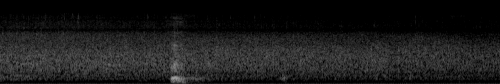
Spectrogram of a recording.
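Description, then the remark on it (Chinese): An audience applauds in a steady, dense patter of many clapping hands that holds an even level throughout, with one brief louder knock partway through and no talking. “根据你们的掌声来判断，现在有很多人已经开悟了”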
